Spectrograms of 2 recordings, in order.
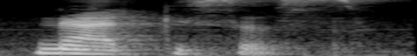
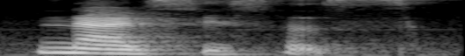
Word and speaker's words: Narcissus: इस क्वेश्चन का correct answer है ऑप्शन नंबर बी, नार्किसस या फिर नार्सिसस। आप इसे कोई सा भी प्रोनाउंस आप इसको कर सकते हैं।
